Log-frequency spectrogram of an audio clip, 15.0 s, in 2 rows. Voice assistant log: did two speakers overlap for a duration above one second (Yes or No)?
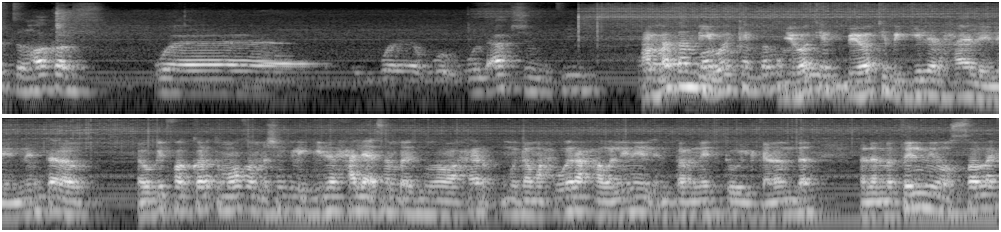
Yes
